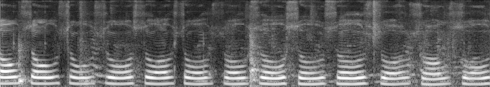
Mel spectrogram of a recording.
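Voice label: "also", spoken word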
